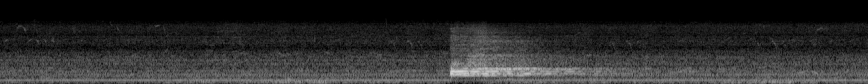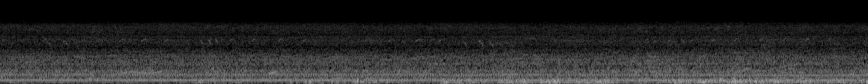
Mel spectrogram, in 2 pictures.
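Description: Paddle steamer's multi-tone steam whistle giving one short blast about four and a half seconds in, fading quickly, over a steady low hum from the boat underway.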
